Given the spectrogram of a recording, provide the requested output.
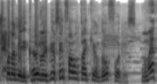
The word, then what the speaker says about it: taekwondo: É taekwondo a pronúncia correta da arte que a underline faz, e não Taekwondo. Tai, é, que o pessoal fala não, Taekwondo.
